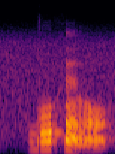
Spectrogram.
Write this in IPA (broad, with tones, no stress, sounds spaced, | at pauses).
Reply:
ɡ o˦ h ɛ̃˦˨ l ɔ̃˨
